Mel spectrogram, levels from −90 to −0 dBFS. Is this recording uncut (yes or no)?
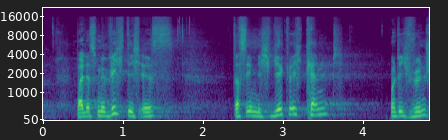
yes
